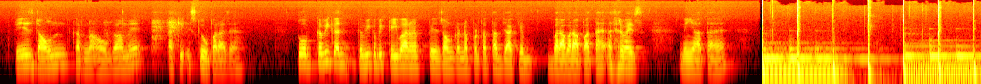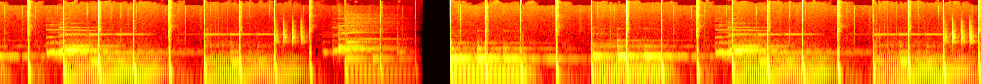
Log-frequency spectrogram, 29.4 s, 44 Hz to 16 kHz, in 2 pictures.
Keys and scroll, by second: 0.2 ctrl+Page_Down, 0.5 ctrl+Page_Down, 0.8 ctrl+Page_Down, 1.0 ctrl+Page_Down, 1.2 ctrl+Page_Down, 1.3 ctrl+Page_Down, 1.6 ctrl+Page_Down, 12.3 ctrl+Page_Down, 13.3 ctrl+g, 13.7 ctrl+z, 22.5 ctrl+a.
